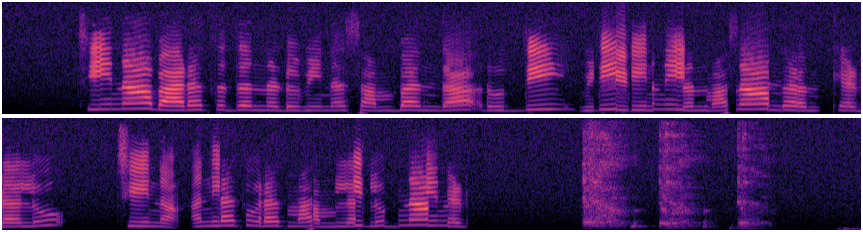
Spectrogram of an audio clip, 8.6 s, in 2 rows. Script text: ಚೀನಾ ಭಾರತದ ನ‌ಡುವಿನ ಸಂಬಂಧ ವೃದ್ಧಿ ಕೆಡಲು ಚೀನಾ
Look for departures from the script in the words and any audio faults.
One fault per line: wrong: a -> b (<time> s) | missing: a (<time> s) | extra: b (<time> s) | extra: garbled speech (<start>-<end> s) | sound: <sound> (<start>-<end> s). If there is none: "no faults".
extra: garbled speech (2.9-4.1 s)
extra: garbled speech (5.2-6.6 s)
sound: cough (7.2-8.2 s)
